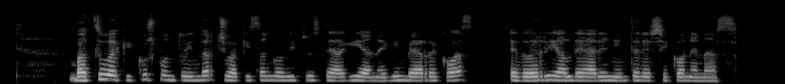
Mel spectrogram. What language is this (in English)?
Basque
